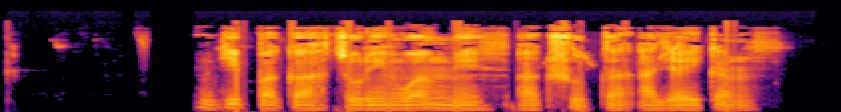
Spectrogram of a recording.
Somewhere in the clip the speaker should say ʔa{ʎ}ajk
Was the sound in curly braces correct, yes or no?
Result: yes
